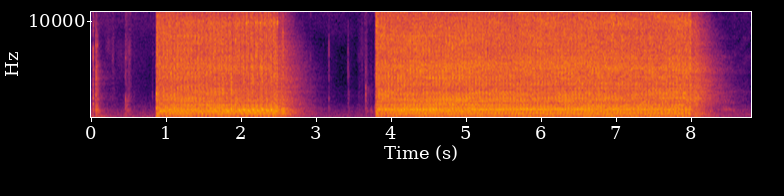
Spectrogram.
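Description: A pneumatic impact wrench loosens a 19mm control arm bolt on a 1992-1996 Toyota Camry, hammering loudly and close in two sustained bursts, the first about two seconds long and the second about four, separated by a brief pause.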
